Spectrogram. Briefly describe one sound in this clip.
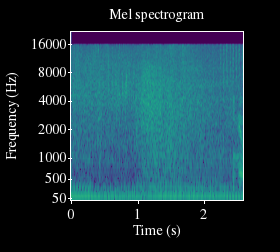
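Water splashes under a motorcycle's tyres.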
